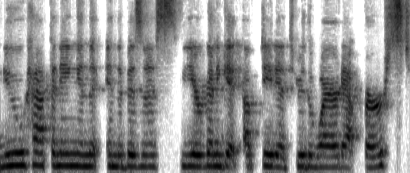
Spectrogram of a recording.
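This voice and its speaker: A woman's fairly high-pitched voice. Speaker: network marketing team leader. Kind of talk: training call. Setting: video call. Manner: hesitant, many fillers.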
